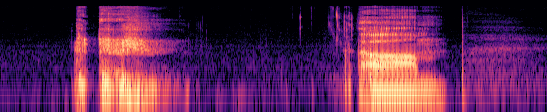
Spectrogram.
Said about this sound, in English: I didn't hit the cough button. Sorry.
